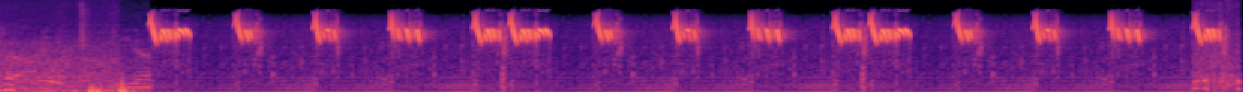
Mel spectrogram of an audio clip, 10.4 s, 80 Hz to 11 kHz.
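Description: A chirping animal gives short, high, trilled chirps, repeated evenly about every 0.7 s, a few of them in quick pairs, over a faint steady low hum. The chirping starts suddenly about a second in.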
